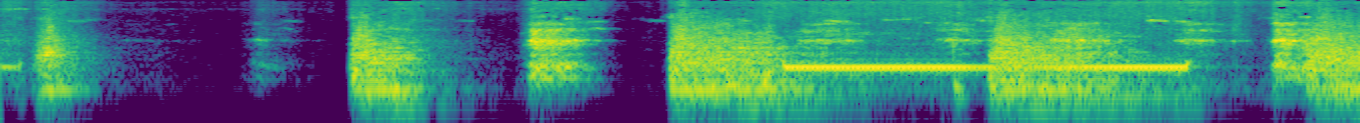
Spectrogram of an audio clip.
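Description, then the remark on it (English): A telephone dial tone hums steadily for about two seconds, surrounded by several short, sharp bursts like buttons or a handset being handled, loud. “Please, put the phone down.”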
